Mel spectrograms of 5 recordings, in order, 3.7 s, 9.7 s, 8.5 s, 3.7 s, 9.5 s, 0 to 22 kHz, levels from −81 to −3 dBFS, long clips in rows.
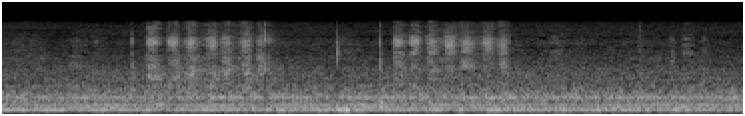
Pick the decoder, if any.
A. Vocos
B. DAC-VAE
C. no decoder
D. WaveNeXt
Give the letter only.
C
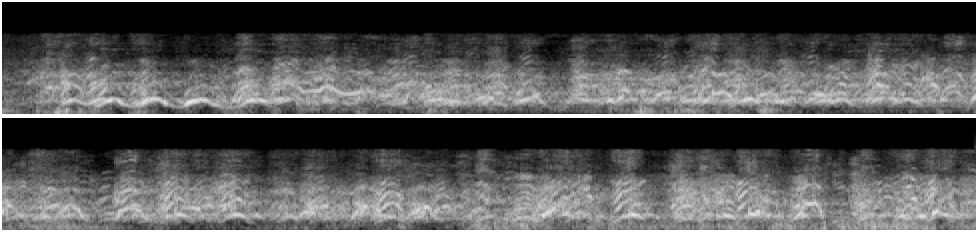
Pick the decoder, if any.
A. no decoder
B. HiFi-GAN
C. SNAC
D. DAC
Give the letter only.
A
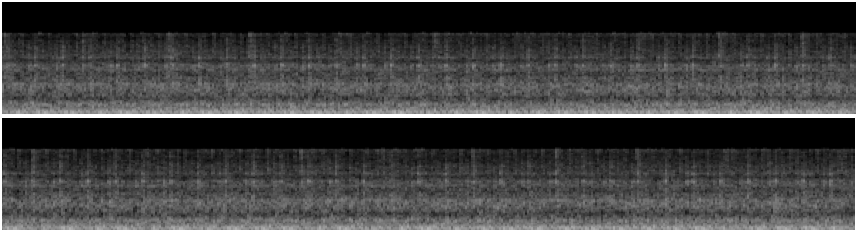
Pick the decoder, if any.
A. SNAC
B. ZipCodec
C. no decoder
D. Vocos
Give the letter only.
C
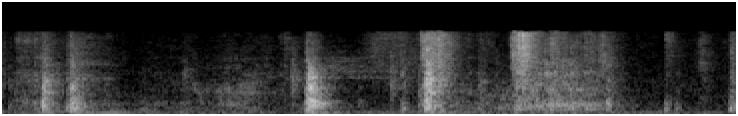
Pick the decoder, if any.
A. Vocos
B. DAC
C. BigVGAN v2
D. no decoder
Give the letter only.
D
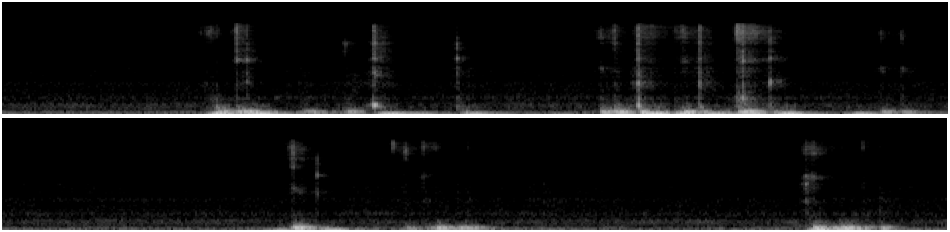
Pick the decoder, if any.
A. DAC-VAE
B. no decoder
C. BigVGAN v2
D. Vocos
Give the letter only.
A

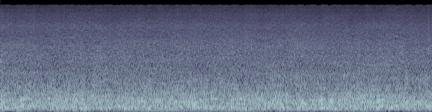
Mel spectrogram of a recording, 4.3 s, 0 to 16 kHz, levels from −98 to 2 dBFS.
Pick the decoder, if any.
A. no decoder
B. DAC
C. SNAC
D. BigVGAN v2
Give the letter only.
C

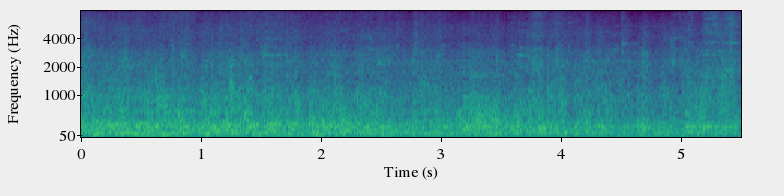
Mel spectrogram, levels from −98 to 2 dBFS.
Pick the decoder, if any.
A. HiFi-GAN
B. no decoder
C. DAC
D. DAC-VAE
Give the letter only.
B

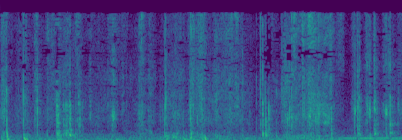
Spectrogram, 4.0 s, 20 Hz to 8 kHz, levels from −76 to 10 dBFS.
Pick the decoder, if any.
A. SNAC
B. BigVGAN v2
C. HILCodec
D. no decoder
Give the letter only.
B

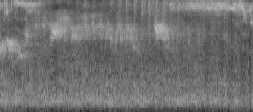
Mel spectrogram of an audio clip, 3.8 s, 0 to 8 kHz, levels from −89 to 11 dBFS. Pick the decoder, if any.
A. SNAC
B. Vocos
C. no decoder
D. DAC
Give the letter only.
D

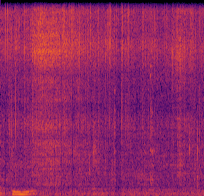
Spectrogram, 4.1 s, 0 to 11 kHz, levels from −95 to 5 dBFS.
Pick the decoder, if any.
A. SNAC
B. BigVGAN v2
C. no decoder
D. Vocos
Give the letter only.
C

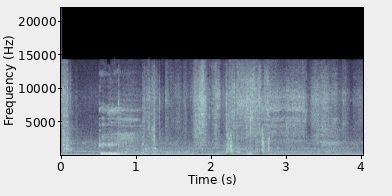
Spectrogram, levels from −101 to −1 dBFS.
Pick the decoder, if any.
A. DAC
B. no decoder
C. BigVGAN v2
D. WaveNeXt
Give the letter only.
C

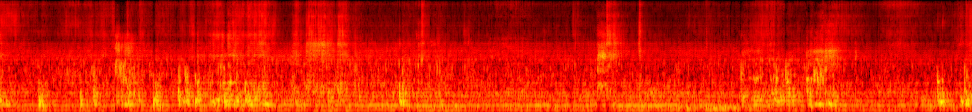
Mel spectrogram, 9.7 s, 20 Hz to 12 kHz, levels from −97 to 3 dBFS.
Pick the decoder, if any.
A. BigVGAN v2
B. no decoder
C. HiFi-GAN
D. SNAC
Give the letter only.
A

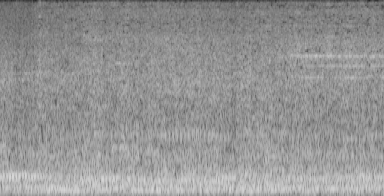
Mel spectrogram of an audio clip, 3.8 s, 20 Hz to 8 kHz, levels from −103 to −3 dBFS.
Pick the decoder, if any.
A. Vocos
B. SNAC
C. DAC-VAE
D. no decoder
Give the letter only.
D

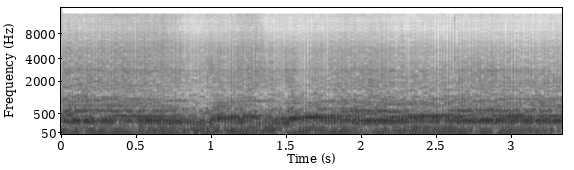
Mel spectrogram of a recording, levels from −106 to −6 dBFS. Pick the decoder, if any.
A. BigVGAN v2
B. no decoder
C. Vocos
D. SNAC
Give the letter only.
A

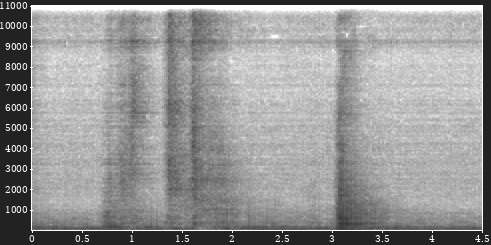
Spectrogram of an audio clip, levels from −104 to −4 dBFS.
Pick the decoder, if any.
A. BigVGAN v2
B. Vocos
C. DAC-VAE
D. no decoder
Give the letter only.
B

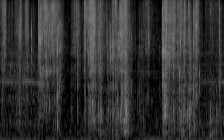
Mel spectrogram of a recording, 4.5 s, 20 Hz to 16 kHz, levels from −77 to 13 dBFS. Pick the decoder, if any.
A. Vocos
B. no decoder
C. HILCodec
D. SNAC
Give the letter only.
B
